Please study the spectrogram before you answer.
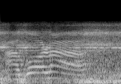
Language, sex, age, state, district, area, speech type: Goan Konkani, female, 18-30, Goa, Murmgao, urban, spontaneous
